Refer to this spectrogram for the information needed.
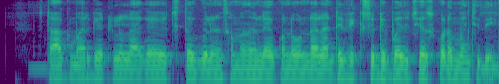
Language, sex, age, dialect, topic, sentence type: Telugu, male, 25-30, Central/Coastal, banking, statement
